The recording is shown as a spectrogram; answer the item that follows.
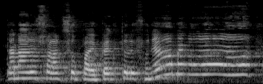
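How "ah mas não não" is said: put-on whiny child refusing. Child refusing to call parent.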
